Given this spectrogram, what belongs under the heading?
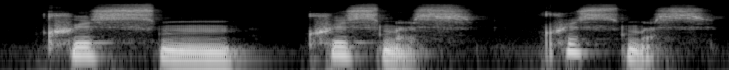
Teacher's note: Sound exactly exactly or the word Christmas we don't say Christmas the t is between consonants so it is silent link the sound s with the m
